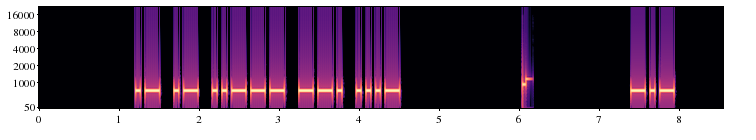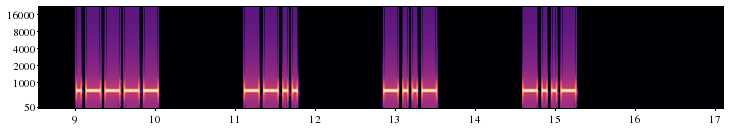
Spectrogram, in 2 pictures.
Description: Morse code, heard as a keyed tone, about 21 wpm, spaced as for 10 wpm, 700 Hz. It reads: AA2GV K1ZXX
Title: USA Call Signs - 5 Characters - 6x Character Spacing - 20wpm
